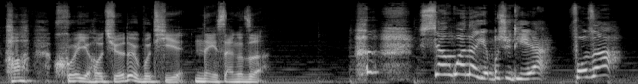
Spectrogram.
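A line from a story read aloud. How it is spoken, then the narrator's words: Sheepish, awkward. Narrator (Chinese): 王宇讪讪一笑说道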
